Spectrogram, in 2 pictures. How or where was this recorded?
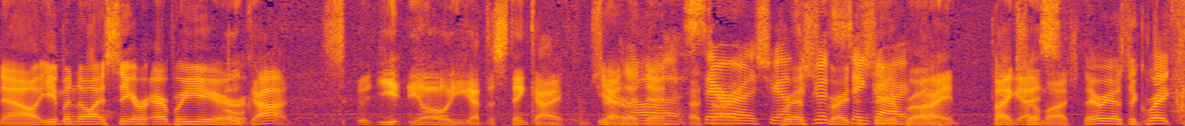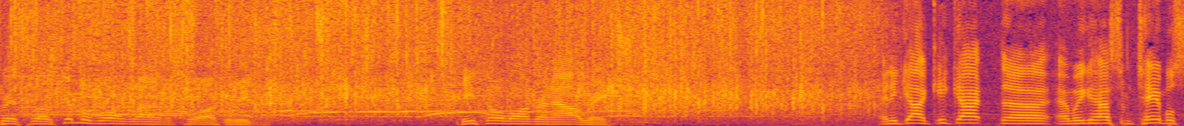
busy venue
